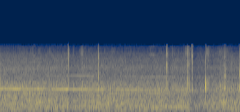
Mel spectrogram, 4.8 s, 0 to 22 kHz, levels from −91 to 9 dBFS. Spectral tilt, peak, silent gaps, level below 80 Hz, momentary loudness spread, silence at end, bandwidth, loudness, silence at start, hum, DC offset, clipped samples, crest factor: -8 dB/octave; 0 dBFS; none; -42 dBFS; 6 LU; 0 s; 5.2 kHz; -24 LUFS; 0 s; none; under 0.1%; under 0.1%; 24 dB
